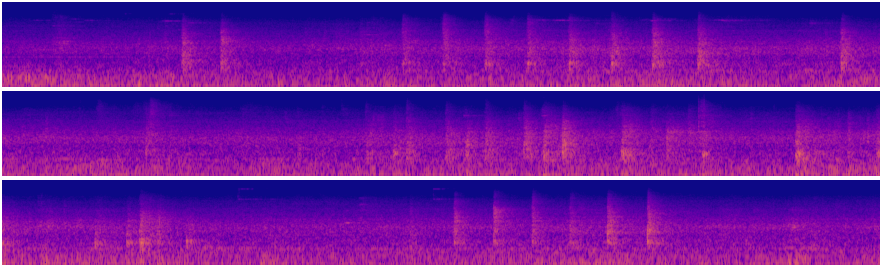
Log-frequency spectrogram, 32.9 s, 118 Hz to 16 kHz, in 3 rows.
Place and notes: Elgar Road, Reading, UK - Construction site building sounds
The continuing progress of 112 new homes being built across the river from where i live. Sony M10 with custom made boundary device using a pair of Primo omni mics.
17 July 2018, ~15:00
